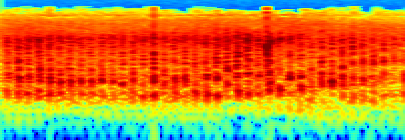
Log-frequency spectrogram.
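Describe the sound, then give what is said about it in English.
Helicopter rotor thumping steadily as the aircraft lowers a long steel ring-mesh net across a creek canyon. A rapid, even beat of many blade pulses runs loud and continuous, with no voices. “A helicopter drops down a long mesh net of rings.”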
